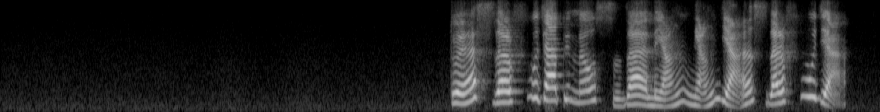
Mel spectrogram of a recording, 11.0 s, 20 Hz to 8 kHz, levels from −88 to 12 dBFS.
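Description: No technical faults can be heard anywhere in the speech. It has come through a WebRTC call path whose codec leaves nothing above 8 kHz, which fits G.722 wideband coding working as intended.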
